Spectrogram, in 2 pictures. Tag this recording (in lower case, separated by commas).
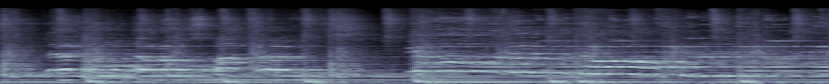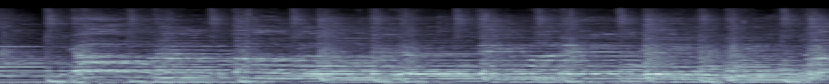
yodelling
